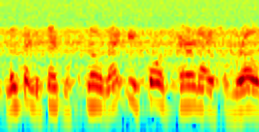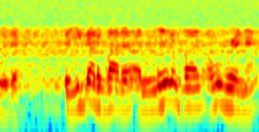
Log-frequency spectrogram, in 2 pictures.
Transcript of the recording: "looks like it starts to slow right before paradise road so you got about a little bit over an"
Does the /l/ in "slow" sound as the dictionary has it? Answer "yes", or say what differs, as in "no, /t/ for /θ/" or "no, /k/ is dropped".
no, /n/ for /l/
